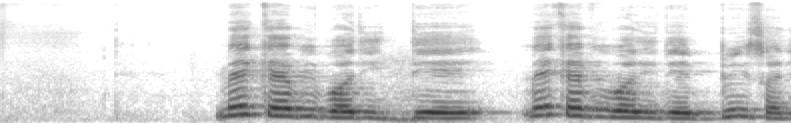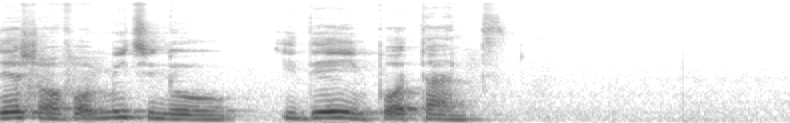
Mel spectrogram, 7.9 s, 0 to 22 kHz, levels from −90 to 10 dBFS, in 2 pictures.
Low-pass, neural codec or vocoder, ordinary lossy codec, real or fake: 19.8 kHz; vocoder, 44.1 kHz, 128 mel bands every 512 samples, BigVGAN v2; none; fake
